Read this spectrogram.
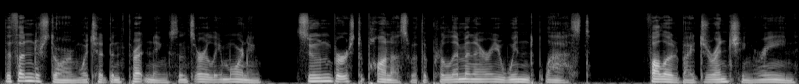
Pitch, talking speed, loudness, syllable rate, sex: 110 Hz, 175 wpm, -21 LUFS, 5.2 syllables/s, male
